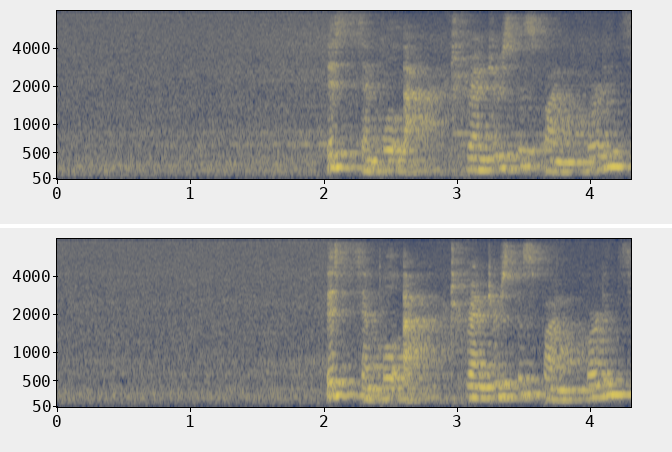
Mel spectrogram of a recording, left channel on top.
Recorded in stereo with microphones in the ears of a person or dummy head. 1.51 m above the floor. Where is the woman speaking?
60° right (ahead or behind), 4 m.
